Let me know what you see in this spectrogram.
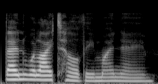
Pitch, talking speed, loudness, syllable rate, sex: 185 Hz, 265 wpm, -17 LUFS, 4.8 syllables/s, female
